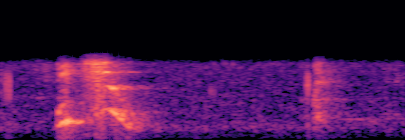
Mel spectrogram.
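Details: A short, sharp sneeze ("achoo"), then after a pause a faint second puff of air in a quiet room; sneezing.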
